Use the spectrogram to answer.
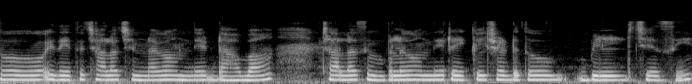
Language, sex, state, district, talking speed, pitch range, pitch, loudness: Telugu, female, Andhra Pradesh, Krishna, 140 wpm, 205-215 Hz, 210 Hz, -13 LUFS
